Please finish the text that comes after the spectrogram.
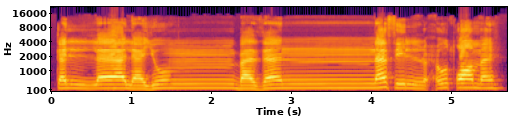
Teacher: ناک کے بانسے میں تھوڑی دیر آواز کو روکے رکھنا، یعنی taking the voice into nose 2 second, یعنی 2 سیکنڈ کے لیے آپ اپنی آواز کو ناک کے اندر روکے رکھیں گے. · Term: غنہ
